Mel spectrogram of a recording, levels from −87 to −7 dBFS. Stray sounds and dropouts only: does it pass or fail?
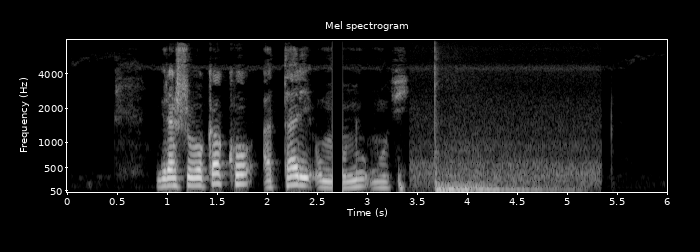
fail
